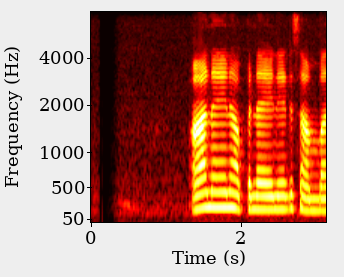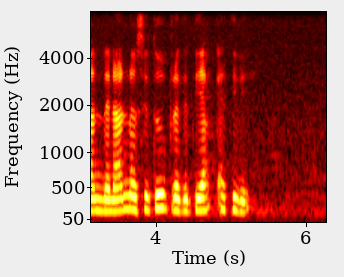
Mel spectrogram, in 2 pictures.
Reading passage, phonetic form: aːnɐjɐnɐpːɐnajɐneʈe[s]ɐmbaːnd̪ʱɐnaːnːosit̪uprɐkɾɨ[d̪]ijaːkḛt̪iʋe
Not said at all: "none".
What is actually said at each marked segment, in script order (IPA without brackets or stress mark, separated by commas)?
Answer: s, t̪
